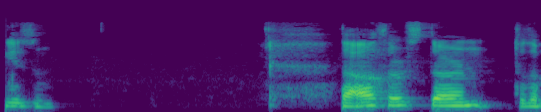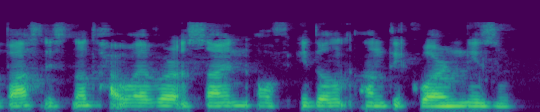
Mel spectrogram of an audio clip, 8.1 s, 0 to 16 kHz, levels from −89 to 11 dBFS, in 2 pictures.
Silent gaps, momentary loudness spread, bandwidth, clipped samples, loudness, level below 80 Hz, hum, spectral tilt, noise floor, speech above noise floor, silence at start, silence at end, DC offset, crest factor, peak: none; 14 LU; 7.6 kHz; under 0.1%; -18 LUFS; -60 dBFS; none; -6 dB/octave; -78 dBFS; 61 dB; 0.05 s; 0.2 s; under 0.1%; 18 dB; -2 dBFS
